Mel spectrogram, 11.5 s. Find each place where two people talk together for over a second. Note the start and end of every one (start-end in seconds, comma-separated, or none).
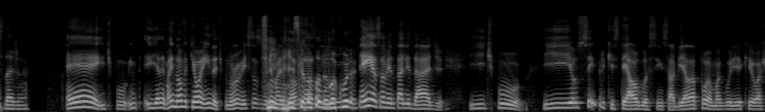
3.9-5.4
